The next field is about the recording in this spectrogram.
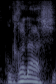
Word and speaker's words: Grenache: Is that how I pronounce that? Vine Grenache. Is that right? – Grenache, yes.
